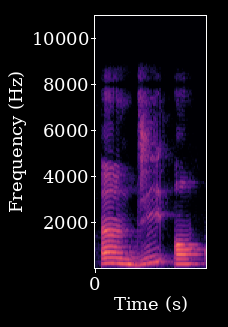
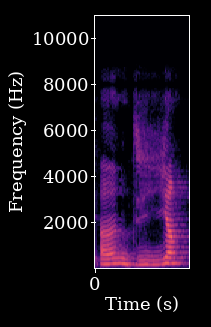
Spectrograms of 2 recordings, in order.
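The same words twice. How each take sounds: First: INDIEN chopped into in, di, an, no glide; syllables split apart. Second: INDIEN slowly, with di sliding into yin; glided yin ending. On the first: Teacher showing the wrong reading, INDIEN split into in-di-an. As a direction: say INDIEN slowly as in-di-an, ending on a separate nasal an. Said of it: "On dit pas indien". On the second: Teacher showing the correct reading, INDIEN with gliding yin. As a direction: stretch INDIEN as in-diii-yin, joined by a y. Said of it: "on dit indien". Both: Shown as a demonstration.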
